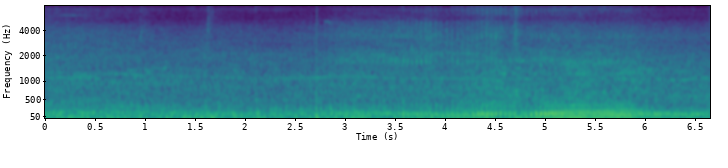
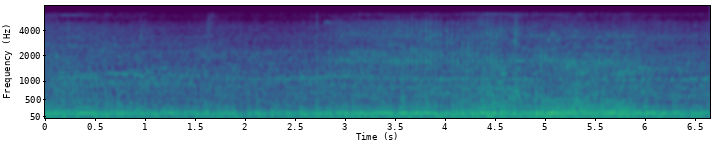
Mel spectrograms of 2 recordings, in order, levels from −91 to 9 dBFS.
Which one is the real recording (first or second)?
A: first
